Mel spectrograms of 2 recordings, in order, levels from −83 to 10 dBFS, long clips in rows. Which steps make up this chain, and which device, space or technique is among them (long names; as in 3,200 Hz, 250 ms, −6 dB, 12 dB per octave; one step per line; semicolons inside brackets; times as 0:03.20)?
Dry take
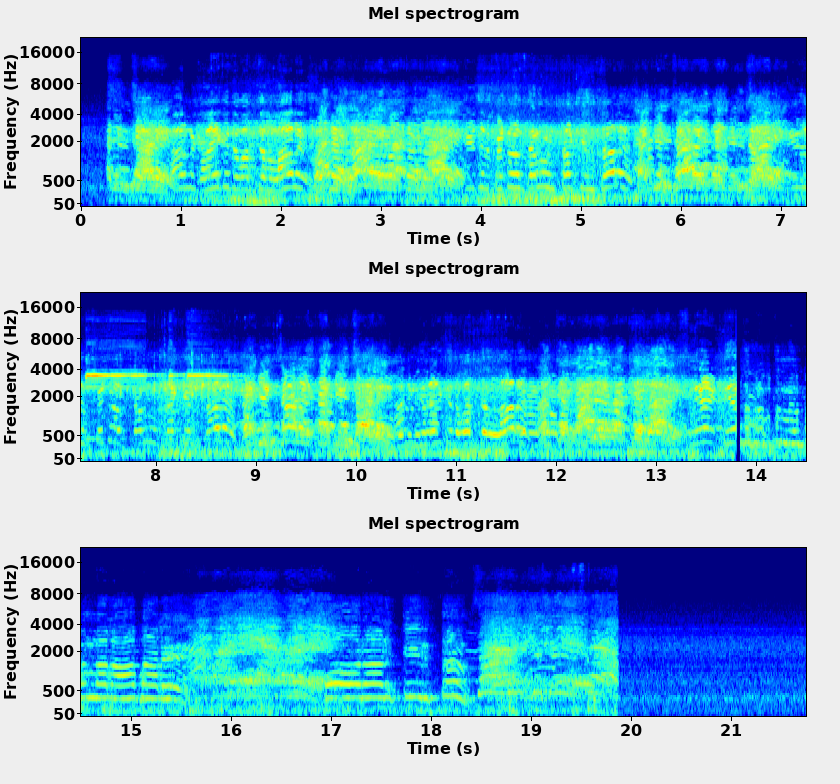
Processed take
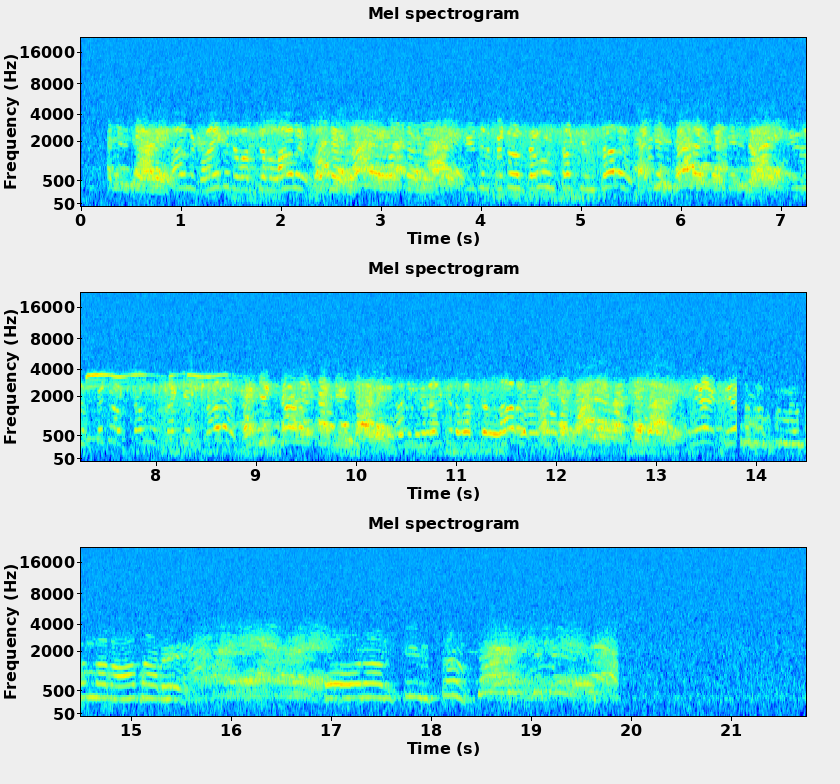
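wax cylinder (band-pass filter 310–2,600 Hz; tape wow and flutter; white noise bed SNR 12 dB)
level +3.5 dB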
